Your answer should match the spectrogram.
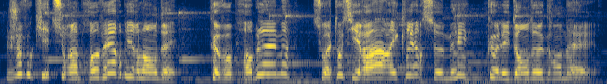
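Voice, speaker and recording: Chirpy high-pitched pigeon mailman. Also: very animated, normal speed, faint music behind. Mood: cheerful, busy. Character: cheerful male pigeon mailman, chatty and folksy. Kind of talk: French animated film dubbing.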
